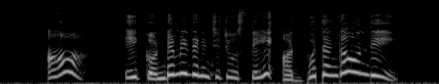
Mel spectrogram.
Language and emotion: Telugu, surprised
